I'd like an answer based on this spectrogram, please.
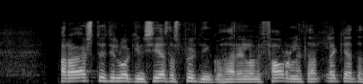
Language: Icelandic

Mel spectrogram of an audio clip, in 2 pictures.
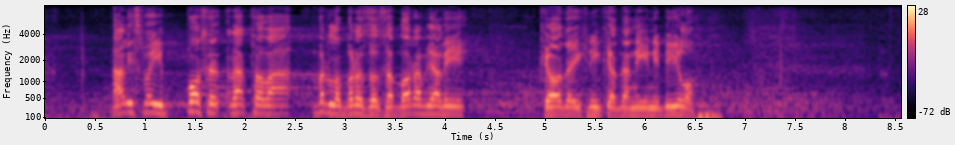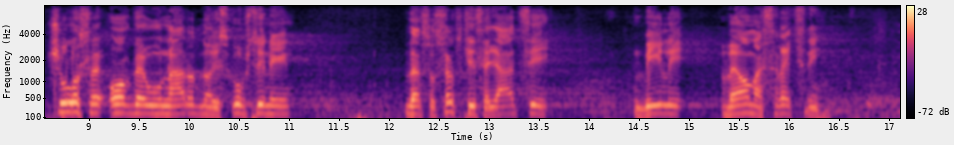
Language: Serbian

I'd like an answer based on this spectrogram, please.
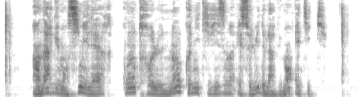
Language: French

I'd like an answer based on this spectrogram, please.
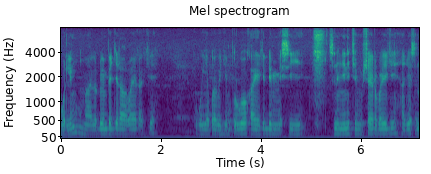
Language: Masai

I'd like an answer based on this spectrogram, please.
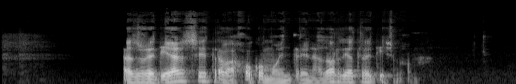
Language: Spanish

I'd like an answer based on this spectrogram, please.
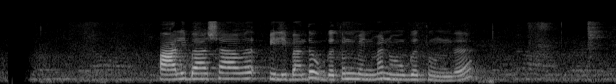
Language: Sinhala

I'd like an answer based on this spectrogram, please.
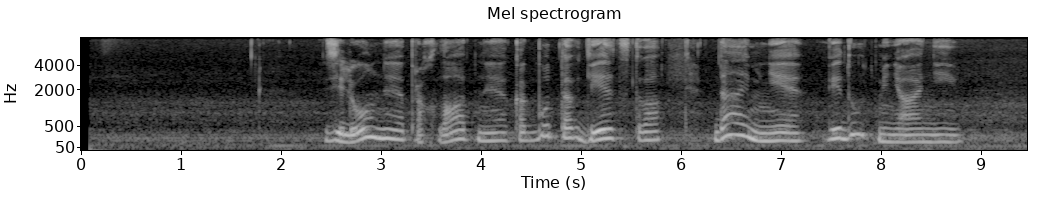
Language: Russian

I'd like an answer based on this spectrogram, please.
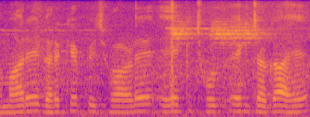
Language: Urdu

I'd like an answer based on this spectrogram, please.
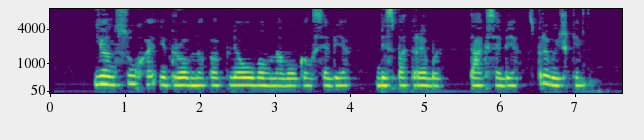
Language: Belarusian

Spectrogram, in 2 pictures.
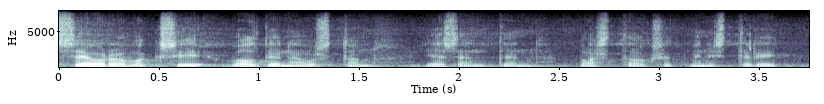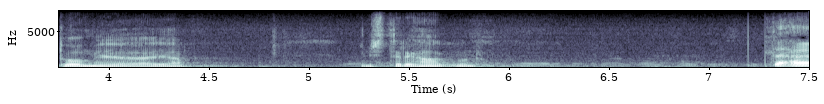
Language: Finnish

